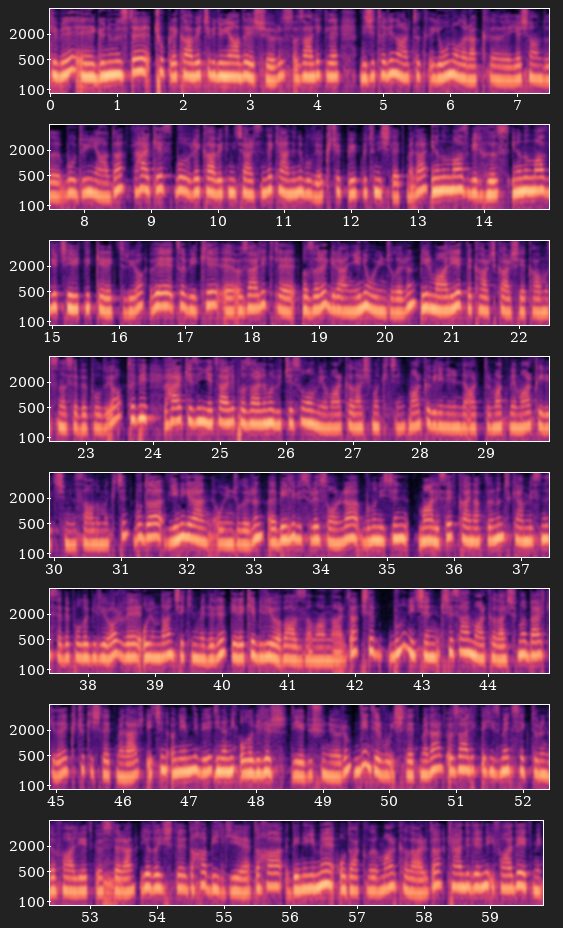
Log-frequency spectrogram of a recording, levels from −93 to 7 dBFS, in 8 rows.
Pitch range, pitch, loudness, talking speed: 185-225 Hz, 210 Hz, -15 LUFS, 125 wpm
